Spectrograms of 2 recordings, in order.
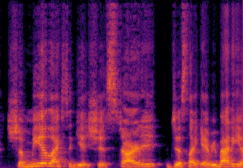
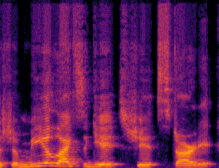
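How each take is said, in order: First: Said in the usual way. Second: Slow, with "likes" stressed and falling; slow emphatic repeat. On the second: Shown as a demonstration. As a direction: spell out "Shamea likes to get shit started" slowly. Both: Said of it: "Don't be putting too much on Shamea".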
